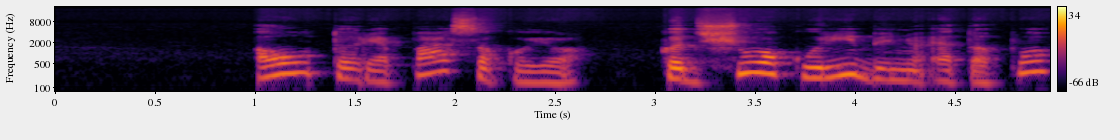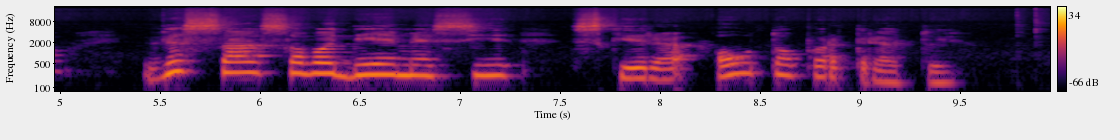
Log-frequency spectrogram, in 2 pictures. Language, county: Lithuanian, Vilnius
